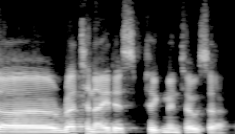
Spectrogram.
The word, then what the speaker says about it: retinitis pigmentosa: Do I have the pronunciation right? First off, it's retinitis pigmentosa.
